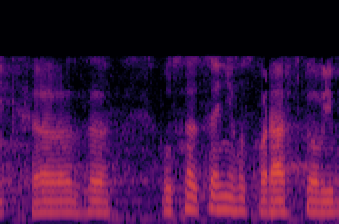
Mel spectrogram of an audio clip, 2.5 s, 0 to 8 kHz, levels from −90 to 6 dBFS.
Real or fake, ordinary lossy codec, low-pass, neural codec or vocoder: fake; AAC, 16 kbps; 7.2 kHz; codec, 16 kHz, 16 kbps, FunCodec, trained on Chinese and English, 50 frames a second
